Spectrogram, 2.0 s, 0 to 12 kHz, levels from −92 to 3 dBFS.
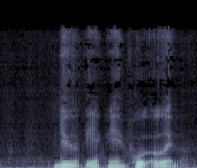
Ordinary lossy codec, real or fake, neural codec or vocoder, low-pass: MP3, 48 kbps; fake; autoencoder, 22.05 kHz, a latent of 192 numbers a frame, VITS, trained on many speakers; 9.9 kHz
